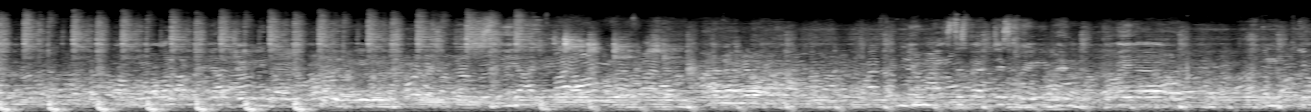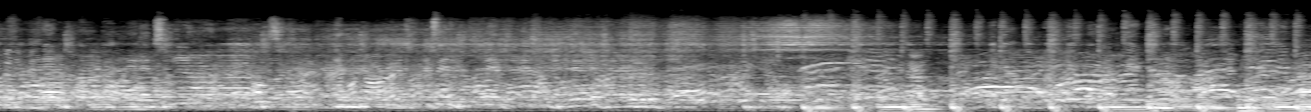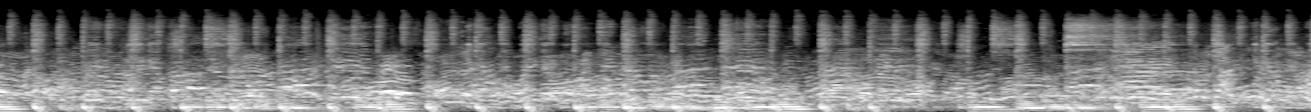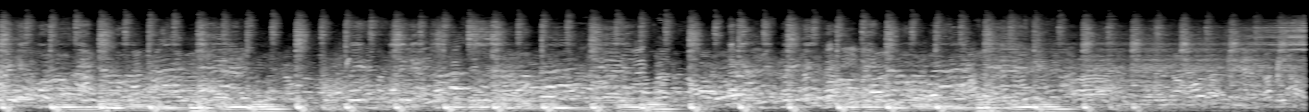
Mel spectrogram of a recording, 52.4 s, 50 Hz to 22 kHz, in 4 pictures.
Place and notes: berlin, lützowstraße: kumpelnest - the city, the country & me: partying people
partying people at one of the most famous bars/clubs in berlin
the city, the country & me: may 25, 2015
Berlin, Germany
